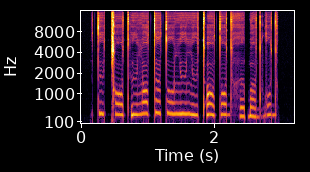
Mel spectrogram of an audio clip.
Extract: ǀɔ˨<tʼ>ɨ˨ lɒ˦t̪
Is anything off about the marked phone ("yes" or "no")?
no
